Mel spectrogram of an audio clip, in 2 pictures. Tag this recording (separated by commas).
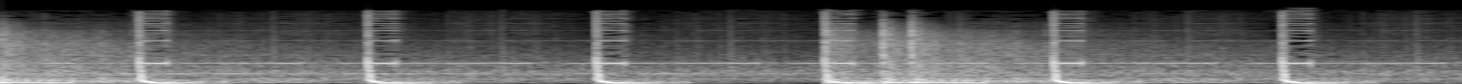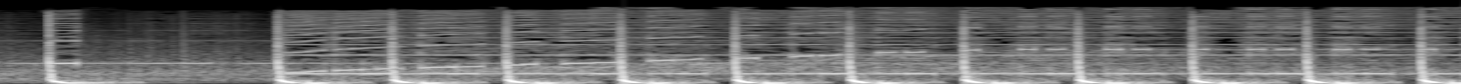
Techno, Electronic music, Music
